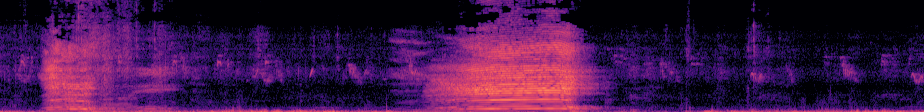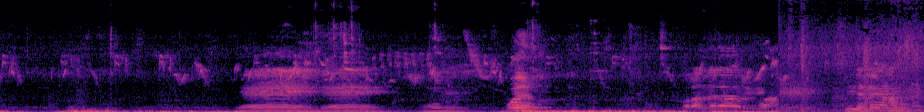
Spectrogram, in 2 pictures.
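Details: Young female calf at a cattle ranch, used for bullfighting school training, bawls repeatedly: a short harmonic call, then one long, loud, strained bawl, followed by several shorter arched moos later, over low rumbling background noise.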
